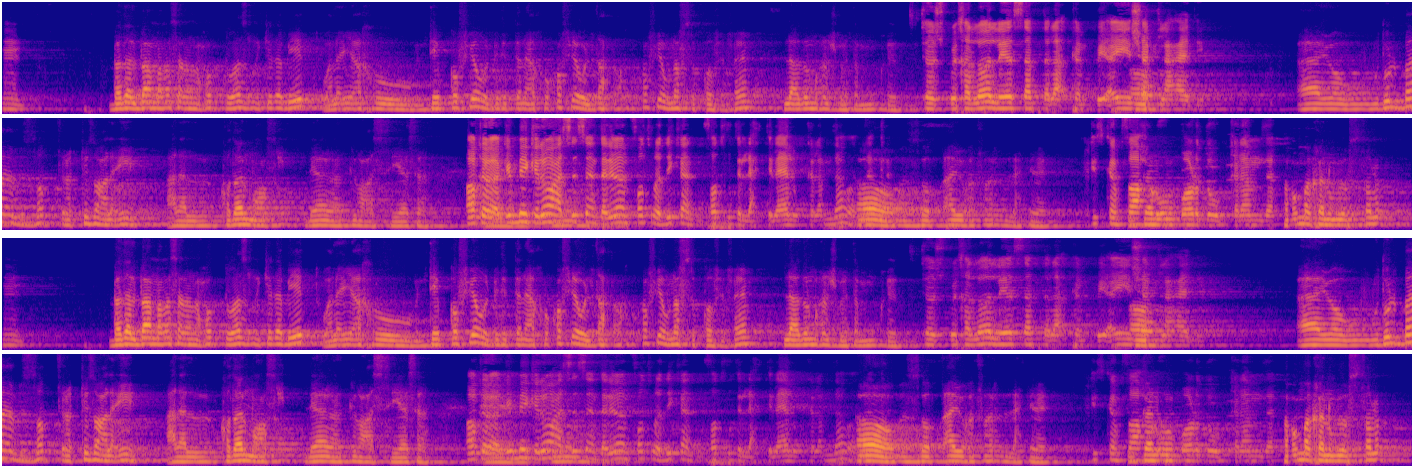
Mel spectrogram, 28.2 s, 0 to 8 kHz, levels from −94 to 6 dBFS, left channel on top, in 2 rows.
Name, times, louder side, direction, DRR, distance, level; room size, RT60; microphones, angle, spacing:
voice 1, 1.1-7.5 7.8-9.0 11.3-11.5 13.0-15.5 15.7-18.4 18.9-19.3 19.6-19.9 22.6-24.6 25.4-25.8 26.9-27.9, right 2 dB, 35° right, 11 dB, 0.7 m, -26 dB
voice 2, 9.2-11.9 18.7-22.8 25.0-26.9, left 6 dB, 45° left, 17 dB, 0.4 m, -26 dB
27.5 x 10.0 x 9.4 m, 2.6 s
head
